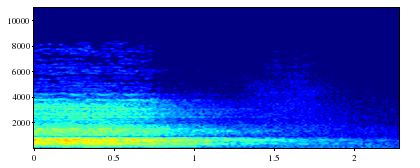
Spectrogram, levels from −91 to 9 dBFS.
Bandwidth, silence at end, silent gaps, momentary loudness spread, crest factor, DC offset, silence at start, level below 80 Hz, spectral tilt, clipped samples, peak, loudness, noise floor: 8.2 kHz; 0.75 s; none; 21 LU; 16 dB; under 0.1%; 0 s; -70 dBFS; -6 dB/octave; under 0.1%; -12 dBFS; -27 LUFS; -59 dBFS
